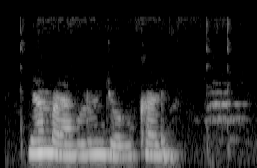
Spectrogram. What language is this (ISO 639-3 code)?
lug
